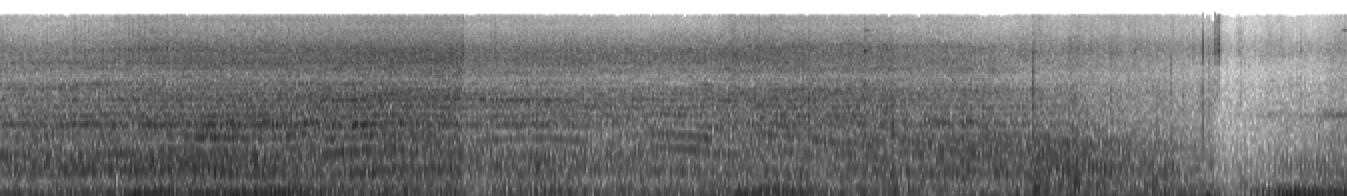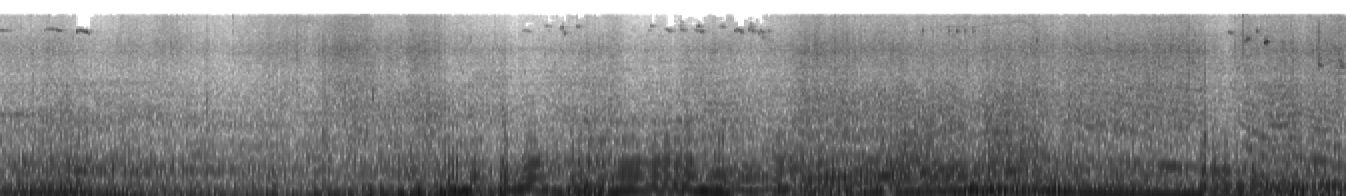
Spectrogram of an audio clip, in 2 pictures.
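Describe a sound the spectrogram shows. An off-road vehicle's engine roars and revs up and down close by.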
